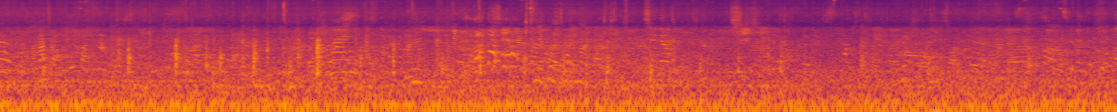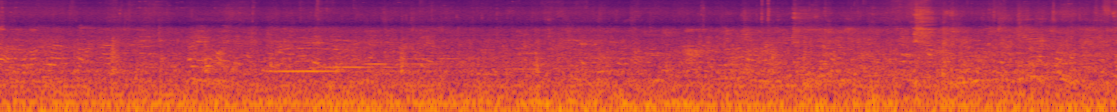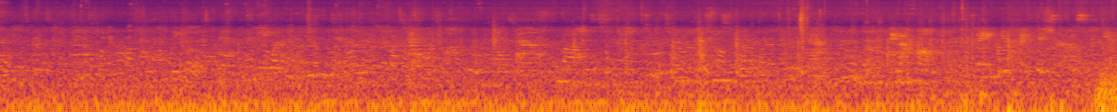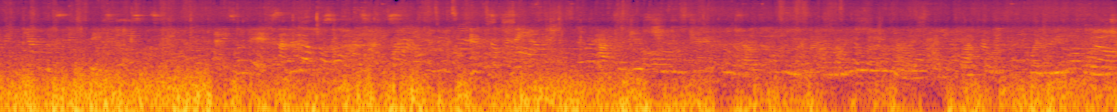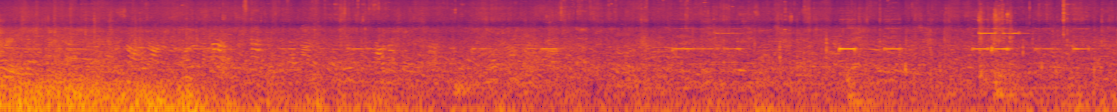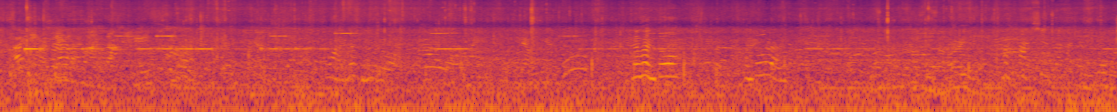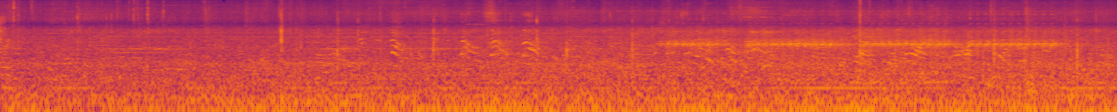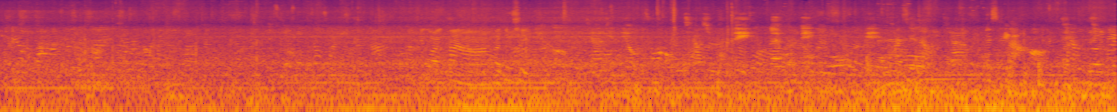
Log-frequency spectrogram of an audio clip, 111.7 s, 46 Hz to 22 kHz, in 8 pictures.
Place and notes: From the square go into the department store, Via bus transit center into MRT stations, The crowd, Binaural recordings, Sony PCM D50 + Soundman OKM II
